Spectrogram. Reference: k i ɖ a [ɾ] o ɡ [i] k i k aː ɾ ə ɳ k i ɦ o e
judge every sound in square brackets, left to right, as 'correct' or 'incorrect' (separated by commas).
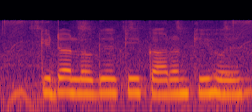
incorrect, incorrect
